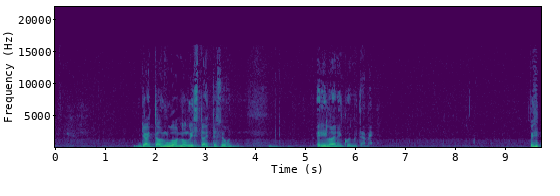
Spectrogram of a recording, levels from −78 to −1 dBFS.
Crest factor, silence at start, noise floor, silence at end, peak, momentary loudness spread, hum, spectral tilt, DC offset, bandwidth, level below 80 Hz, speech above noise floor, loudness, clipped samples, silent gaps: 18 dB; 0.25 s; -62 dBFS; 0 s; -18 dBFS; 25 LU; none; -6.5 dB/octave; under 0.1%; 16 kHz; -68 dBFS; 30 dB; -34 LUFS; under 0.1%; none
